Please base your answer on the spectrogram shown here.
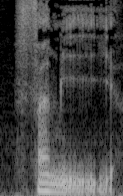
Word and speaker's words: familles: the plural form, les familles. Okay, remember, chien, singular form, chien, same pronunciation, but you put this s. Okay, final s not pronounced. Famille, singular form, famille, plural form, same pronunciation, s not pronounced.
